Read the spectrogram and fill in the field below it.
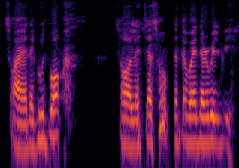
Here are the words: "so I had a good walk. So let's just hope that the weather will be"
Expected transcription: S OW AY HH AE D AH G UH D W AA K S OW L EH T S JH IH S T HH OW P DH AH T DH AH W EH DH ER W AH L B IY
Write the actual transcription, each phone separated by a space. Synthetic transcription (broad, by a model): S OW AY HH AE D AH G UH D W AA K S OW L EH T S JH IH S T HH OW P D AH T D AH W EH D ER W AH L B IY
